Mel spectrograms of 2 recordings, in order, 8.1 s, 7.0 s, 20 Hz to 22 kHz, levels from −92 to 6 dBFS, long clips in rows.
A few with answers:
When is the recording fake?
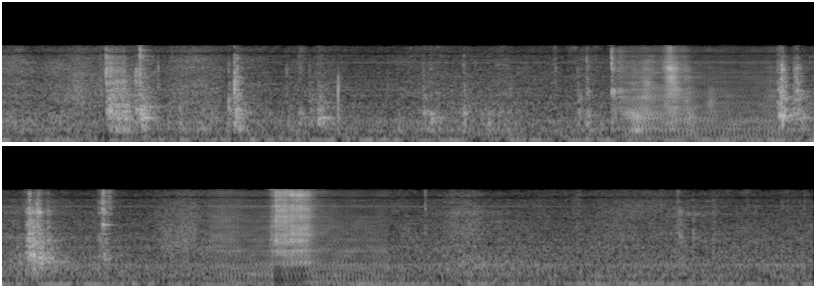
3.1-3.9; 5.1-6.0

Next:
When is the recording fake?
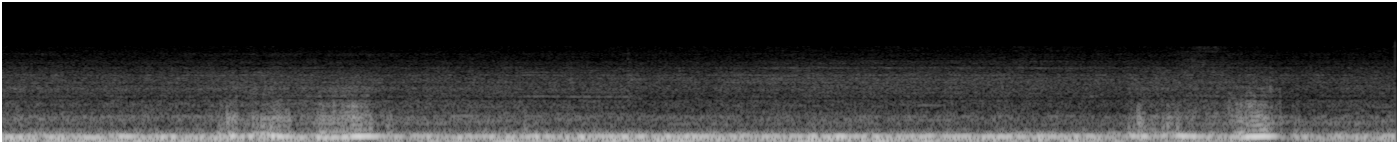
none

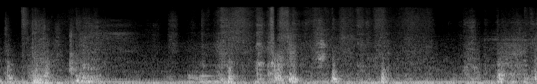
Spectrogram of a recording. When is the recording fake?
1.1-3.1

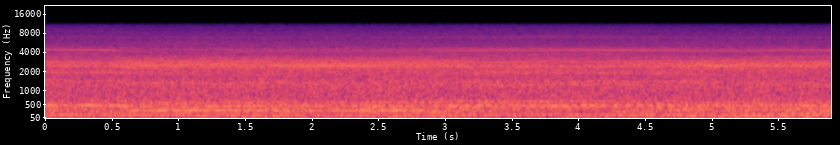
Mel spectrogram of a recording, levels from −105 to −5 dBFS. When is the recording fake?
none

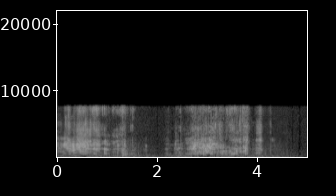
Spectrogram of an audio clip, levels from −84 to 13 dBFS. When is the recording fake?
0.0-0.9; 4.0-4.6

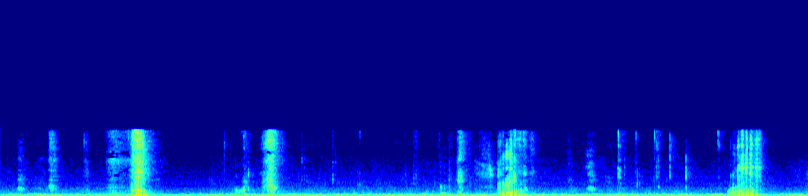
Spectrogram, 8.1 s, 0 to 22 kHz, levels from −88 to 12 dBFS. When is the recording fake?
none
